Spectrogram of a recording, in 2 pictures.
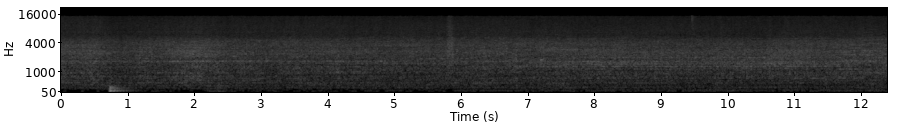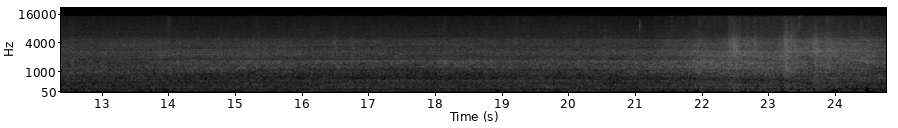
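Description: Water from a running shower hisses steadily behind a closed door.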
